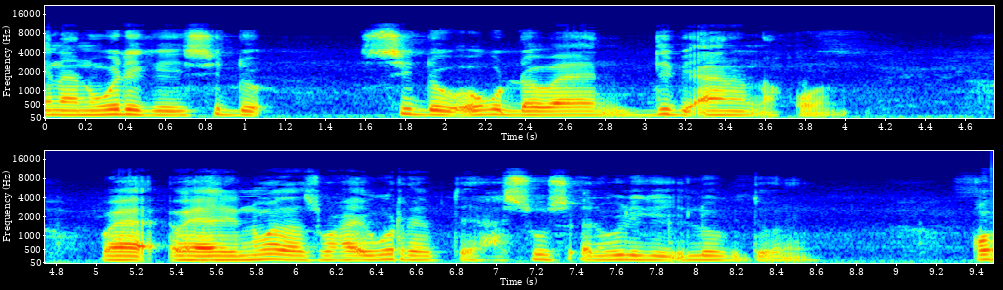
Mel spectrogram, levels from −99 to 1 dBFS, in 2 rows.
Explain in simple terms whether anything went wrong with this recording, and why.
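Nothing went wrong with this speech recording.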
